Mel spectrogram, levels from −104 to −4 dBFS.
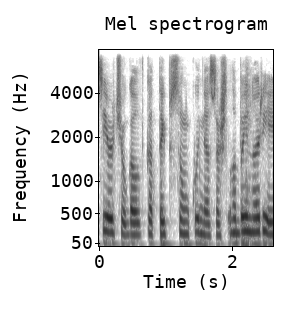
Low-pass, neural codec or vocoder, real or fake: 7.2 kHz; none; real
